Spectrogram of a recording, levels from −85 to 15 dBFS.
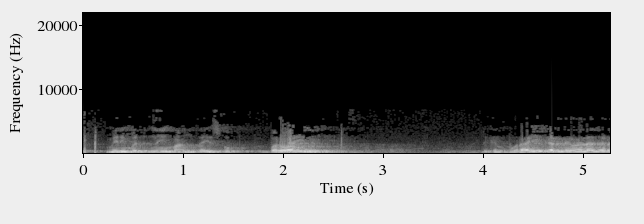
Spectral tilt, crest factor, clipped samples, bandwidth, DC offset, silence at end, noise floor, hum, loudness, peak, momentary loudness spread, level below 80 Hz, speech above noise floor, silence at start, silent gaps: -7.5 dB/octave; 14 dB; under 0.1%; 4.6 kHz; under 0.1%; 0 s; -43 dBFS; none; -13 LUFS; 0 dBFS; 15 LU; -54 dBFS; 31 dB; 0 s; none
